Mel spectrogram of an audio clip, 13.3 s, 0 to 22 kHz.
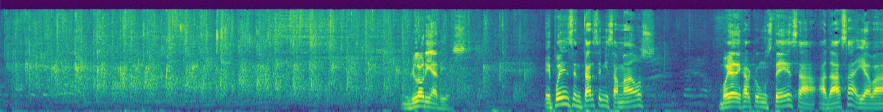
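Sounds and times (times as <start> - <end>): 
audience applauding at a religious service: 0.0 - 8.6
speech: 6.0 - 7.0, 8.2 - 9.9, 10.8 - 13.2.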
